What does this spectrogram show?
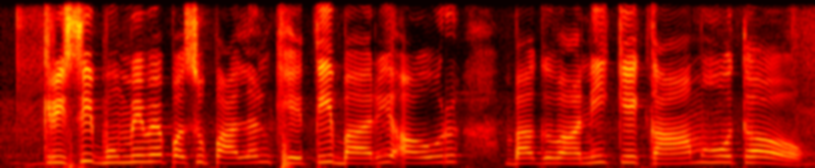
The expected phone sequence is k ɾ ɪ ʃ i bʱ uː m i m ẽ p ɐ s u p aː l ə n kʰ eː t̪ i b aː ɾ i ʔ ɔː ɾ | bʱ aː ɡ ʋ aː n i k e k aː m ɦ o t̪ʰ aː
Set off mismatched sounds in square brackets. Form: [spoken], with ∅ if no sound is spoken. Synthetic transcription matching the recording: k ɾ ɪ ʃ i bʱ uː m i m ẽ p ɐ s u p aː l ə n kʰ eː t̪ i b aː ɾ i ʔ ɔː ɾ | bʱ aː ɡ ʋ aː n i k e k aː m ɦ o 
